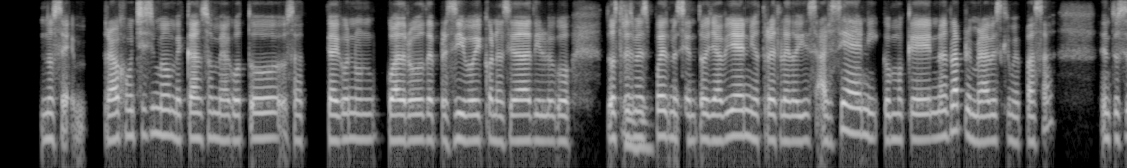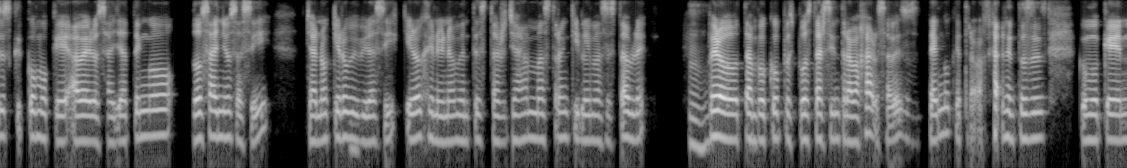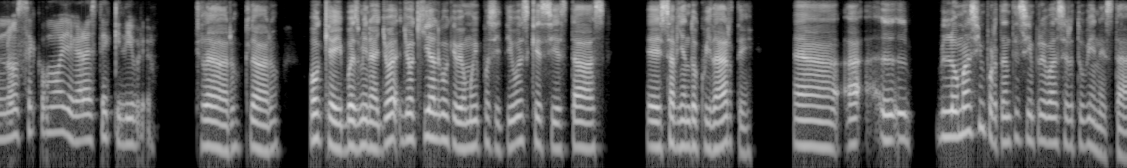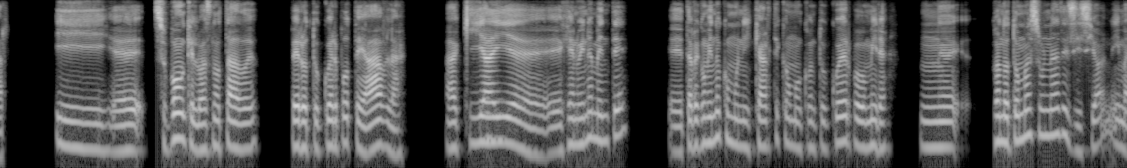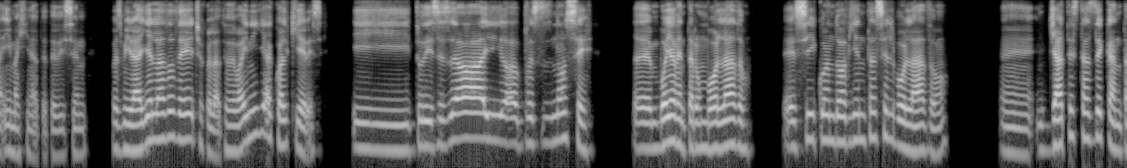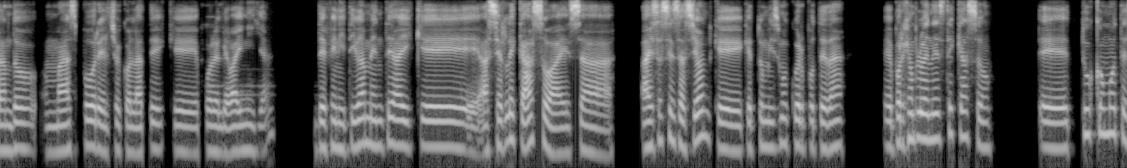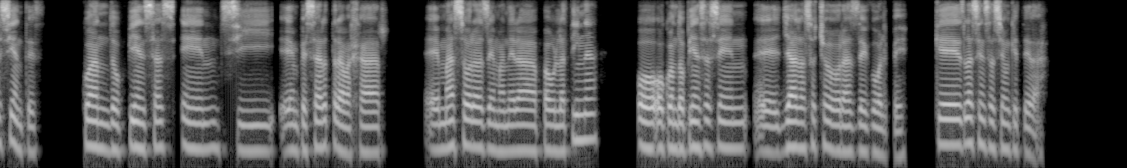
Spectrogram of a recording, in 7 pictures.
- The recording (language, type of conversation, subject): Spanish, advice, ¿Cómo puedo volver al trabajo sin volver a agotarme y cuidar mi bienestar?
- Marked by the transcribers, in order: laughing while speaking: "trabajar"; alarm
